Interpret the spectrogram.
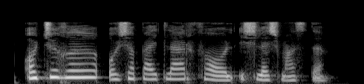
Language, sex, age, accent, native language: Uzbek, female, 18-24, Farg'ona, Uzbek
